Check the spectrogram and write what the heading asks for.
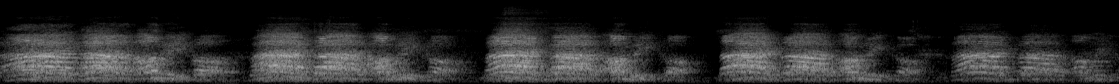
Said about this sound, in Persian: اما امروز بار دیگر می‌خواهیم از این حسینیه و در این جمع علمی و نخبگانی مشت محکمی بر دهان یاوه‌گویان بزنیم و فریاد مرگ بر آمریکا را تنین انداز کنیم.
